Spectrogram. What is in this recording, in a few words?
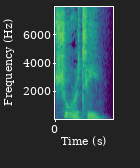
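"surety", British English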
